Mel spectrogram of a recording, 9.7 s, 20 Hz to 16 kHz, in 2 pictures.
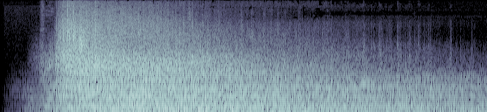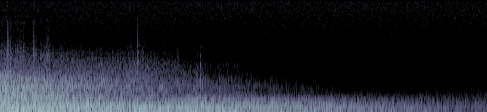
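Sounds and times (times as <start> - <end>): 
nuclear explosion: 0.4 - 7.3.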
